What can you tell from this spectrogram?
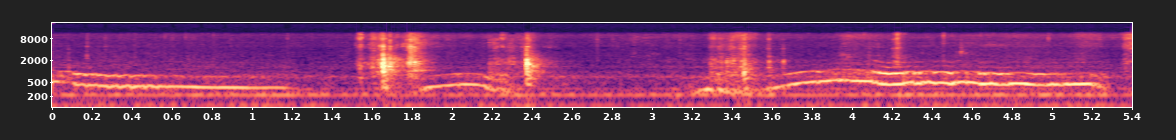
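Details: Kitten aged 37 days making strange noises: a sustained flat mew, two short arched squeaks, then a long wavering cry, with scattered clicks and rustling over a steady low hum.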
